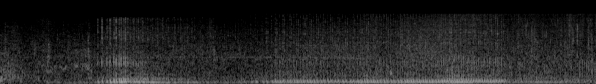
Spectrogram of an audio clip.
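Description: A motorcycle engine starts and rumbles, then revs as the motorcycle rides off.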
